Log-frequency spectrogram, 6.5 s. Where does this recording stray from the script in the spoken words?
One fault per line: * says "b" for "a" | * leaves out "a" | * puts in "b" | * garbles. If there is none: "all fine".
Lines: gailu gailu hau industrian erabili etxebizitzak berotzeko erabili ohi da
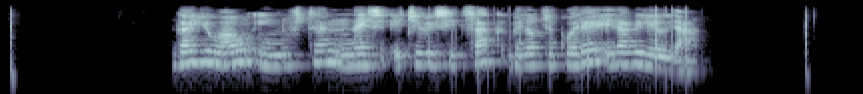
* leaves out "gailu"
* says "nahiz" for "erabili"
* puts in "ere"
